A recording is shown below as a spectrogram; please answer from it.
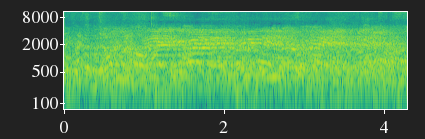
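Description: Chatter of many overlapping voices echoing in a gymnasium, with a few longer drawn-out calls about a second in.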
